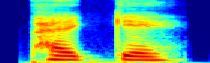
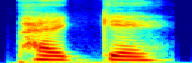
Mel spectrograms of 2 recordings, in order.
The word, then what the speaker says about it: 밝게: 밝게, Is an adverb meaning brightly in English. Only 리을, is pronounced among the complex consonant, and the initial consonant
